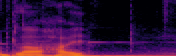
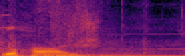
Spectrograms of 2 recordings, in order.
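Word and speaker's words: Blåhaj: the shark plushies the blah High I actually know how to pronounce it it's not blage if you hear someone say blage they're not a true Ikea enjoyer all right oh my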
